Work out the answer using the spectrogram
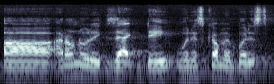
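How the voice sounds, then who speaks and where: A man, an actor answering casually in an interview, halting and restarting phrases. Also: mid-range voice, fairly even intonation. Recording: distant mic, faint noise.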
